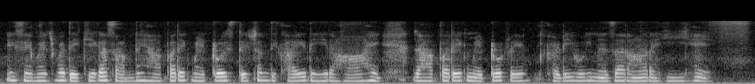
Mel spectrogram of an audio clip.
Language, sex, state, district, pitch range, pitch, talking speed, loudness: Hindi, female, Rajasthan, Jaipur, 160-175 Hz, 165 Hz, 200 wpm, -17 LUFS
